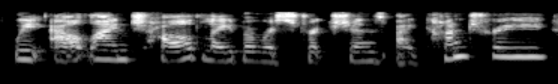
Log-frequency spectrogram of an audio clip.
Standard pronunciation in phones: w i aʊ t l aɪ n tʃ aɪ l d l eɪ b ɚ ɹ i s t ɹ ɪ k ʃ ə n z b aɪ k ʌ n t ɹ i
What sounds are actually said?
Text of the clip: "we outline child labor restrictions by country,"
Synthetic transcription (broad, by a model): w i aʊ t l aɪ n tʃ aɪ l d l eɪ b ɚ ɹ i s t ɹ ɪ k ʃ ə n z b aɪ k ʌ n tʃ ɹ i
